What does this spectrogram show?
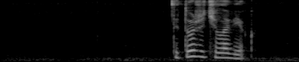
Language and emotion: Russian, neutral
